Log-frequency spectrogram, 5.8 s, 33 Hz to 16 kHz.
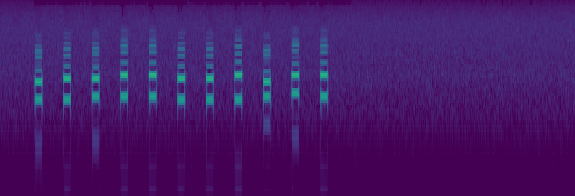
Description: DTMF, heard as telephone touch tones, dialled by machine, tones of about 70 ms. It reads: 12566223496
